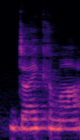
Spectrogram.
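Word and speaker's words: Dijkema: of us so brian dykema's email is b daikoma i guess we better spell that b d i j k e m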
